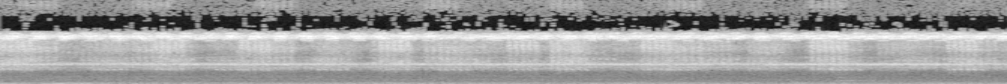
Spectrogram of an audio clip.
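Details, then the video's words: Night crickets in full chorus: constant high-pitched ringing trills swelling in regular pulses about every second and a half, with a soft low rumble in the background. "suara jangkrik malam"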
